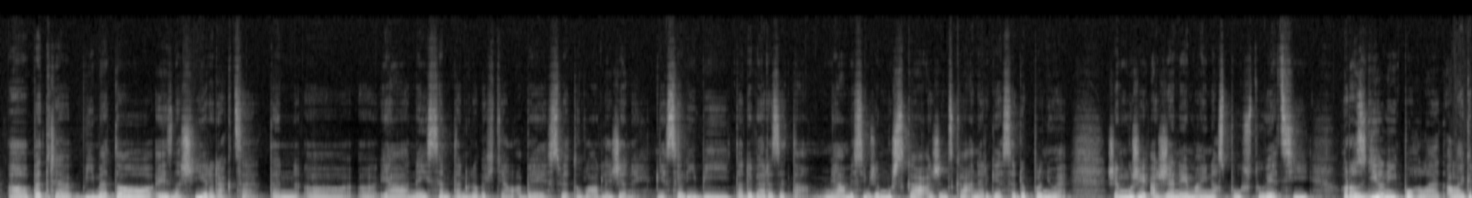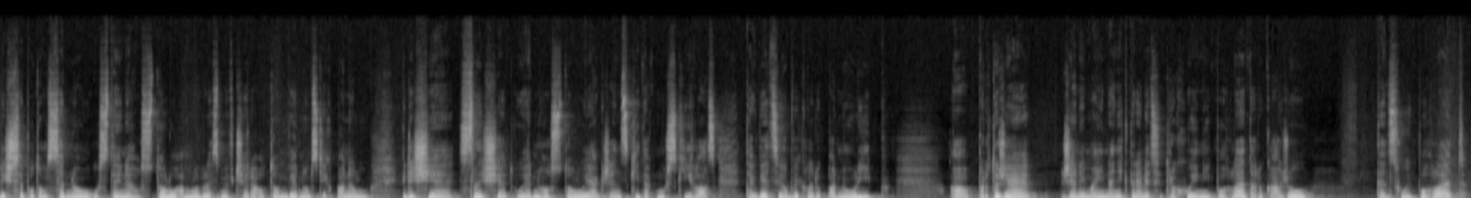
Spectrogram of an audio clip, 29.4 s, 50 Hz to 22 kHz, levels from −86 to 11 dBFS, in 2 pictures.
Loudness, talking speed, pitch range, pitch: -19 LUFS, 195 wpm, 140-150 Hz, 145 Hz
